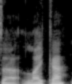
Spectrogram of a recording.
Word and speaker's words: Laika: Both, I always say this wrong, it's Laika.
